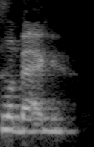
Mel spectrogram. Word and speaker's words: Lebesgue: So if anybody does want to ask you about Lebesgue measurements, is that how you pronounce it? Lebesgue? – Yes, Lebesgue. – Yes, I got it right.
